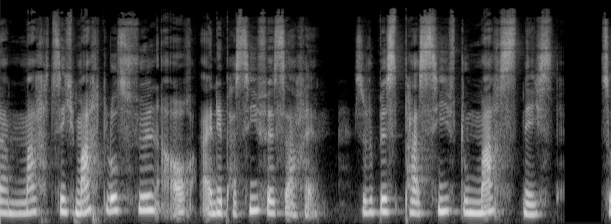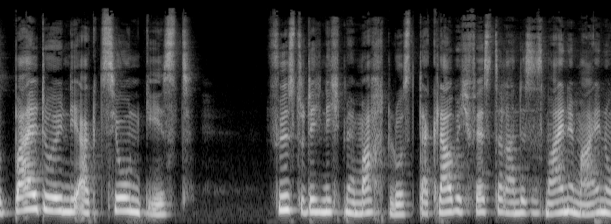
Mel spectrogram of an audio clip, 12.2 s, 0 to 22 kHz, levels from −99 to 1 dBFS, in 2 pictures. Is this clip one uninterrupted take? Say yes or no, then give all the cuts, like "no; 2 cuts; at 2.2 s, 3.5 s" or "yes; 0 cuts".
yes; 0 cuts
